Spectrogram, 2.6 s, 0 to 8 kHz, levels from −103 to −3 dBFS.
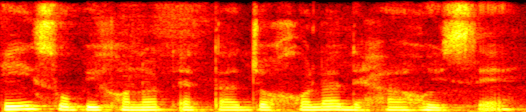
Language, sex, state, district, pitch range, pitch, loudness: Assamese, female, Assam, Kamrup Metropolitan, 185-205 Hz, 190 Hz, -17 LUFS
